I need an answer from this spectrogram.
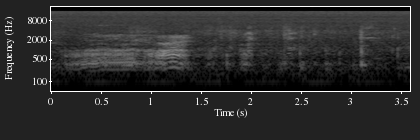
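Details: A Pinscher named Ole listening and letting out a single sustained, tonal whimper that rises slightly before cutting off, followed by faint shuffling and small sounds in a quiet room.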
